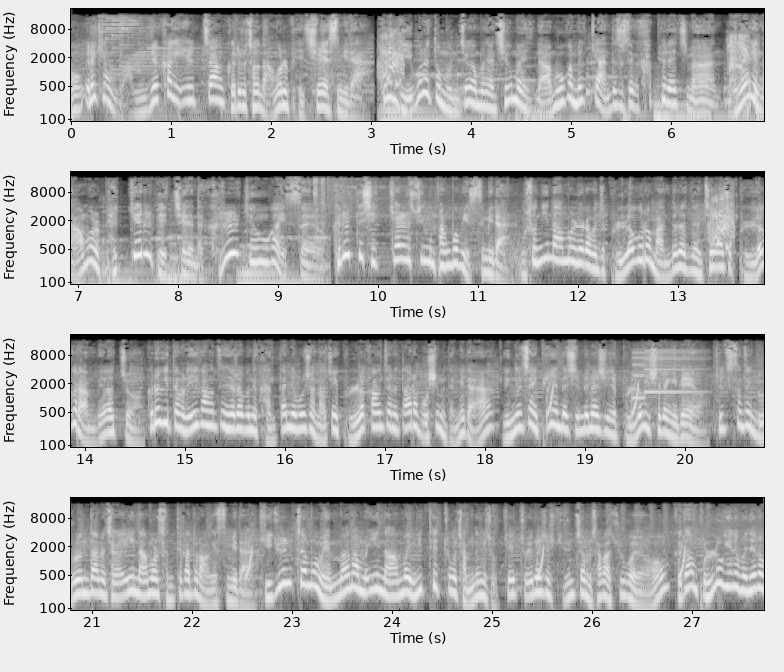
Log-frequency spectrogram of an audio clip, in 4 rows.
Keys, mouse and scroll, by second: 12.2 scroll down 1, 12.5 scroll up 1, 19.1 right click, 21.0 click, 21.6 click, 21.9 click, 22.4 right click, 23.5 click, 26.1 click.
